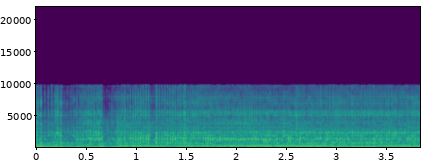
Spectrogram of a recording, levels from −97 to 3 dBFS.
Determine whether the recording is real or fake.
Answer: fake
